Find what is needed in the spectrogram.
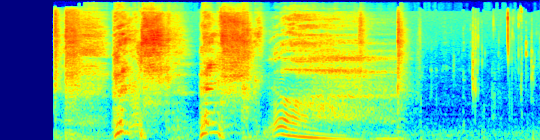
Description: I don't just sneeze -- I have sneeze sessions. So I decided to record one of my sneezing sessions.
